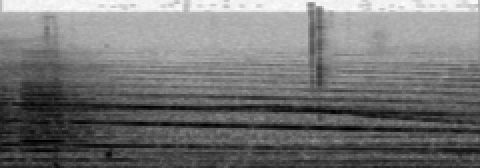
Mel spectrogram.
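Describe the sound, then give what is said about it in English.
A steady wailing ambulance siren sounds outside, its tones holding and slowly shifting, fairly faint, with no talking over it. “I'm guessing there's an ambulance outside.”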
